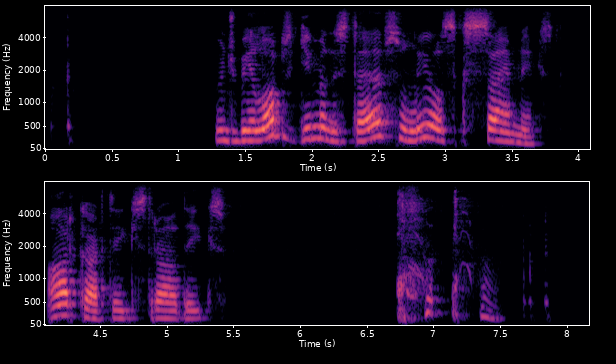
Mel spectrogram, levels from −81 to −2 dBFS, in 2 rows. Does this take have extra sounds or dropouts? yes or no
yes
